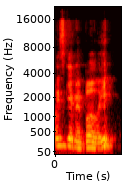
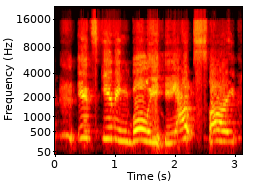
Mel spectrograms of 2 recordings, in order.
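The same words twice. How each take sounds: First: Said in the usual way. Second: Very high, drawn-out playful squeal; high-pitched squeal. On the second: Pretend. Streamer apologizing to viewers for bullying, high laughing squeal. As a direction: squeal it out slowly through giggles.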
